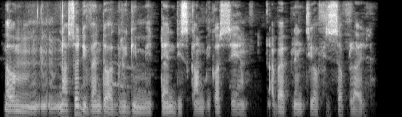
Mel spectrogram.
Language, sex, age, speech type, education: Nigerian Pidgin, male, 15-29, spontaneous, tertiary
